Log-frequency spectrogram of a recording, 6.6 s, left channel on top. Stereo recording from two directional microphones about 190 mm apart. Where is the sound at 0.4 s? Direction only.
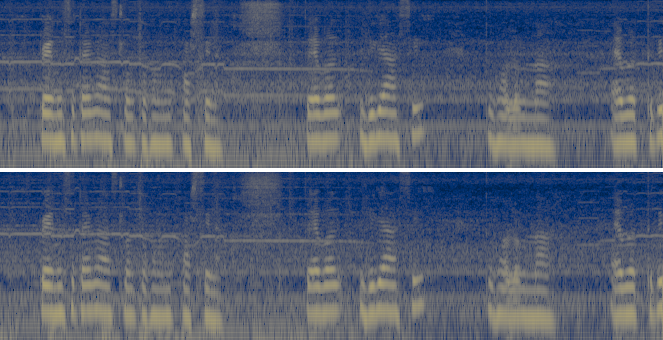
10° right (ahead or behind).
